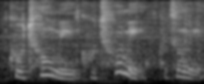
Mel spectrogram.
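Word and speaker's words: Kuthumi: Okay, I was pronouncing that wrong. Kutumi.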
